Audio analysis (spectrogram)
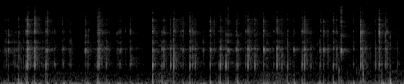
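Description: Long red nails scratch and tap rapidly over the ridged, raised braided pattern of a small red plastic case as the hands turn it close to the microphone. The result is a dense stream of crisp, dry clicks and scrapes with a bright, ticking edge, and each sound cuts off almost instantly.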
